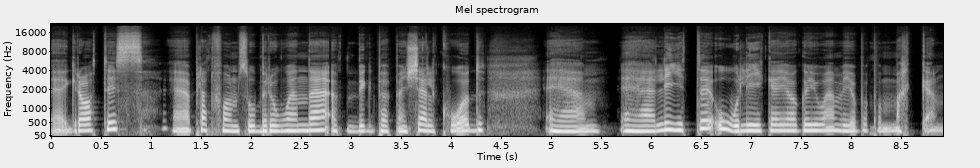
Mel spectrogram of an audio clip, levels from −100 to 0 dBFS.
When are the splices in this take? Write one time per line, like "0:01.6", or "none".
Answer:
0:05.7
